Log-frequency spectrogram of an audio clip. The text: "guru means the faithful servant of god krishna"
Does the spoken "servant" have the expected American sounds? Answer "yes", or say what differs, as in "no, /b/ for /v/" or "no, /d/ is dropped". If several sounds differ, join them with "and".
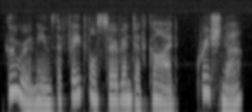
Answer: yes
